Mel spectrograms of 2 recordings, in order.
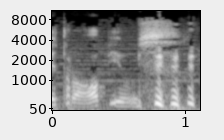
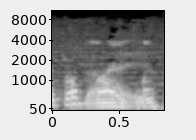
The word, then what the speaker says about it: Tropius: No próximo carnaval, o Manel vai de Tropius. – Na verdade, a pronúncia certa é Tropius.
